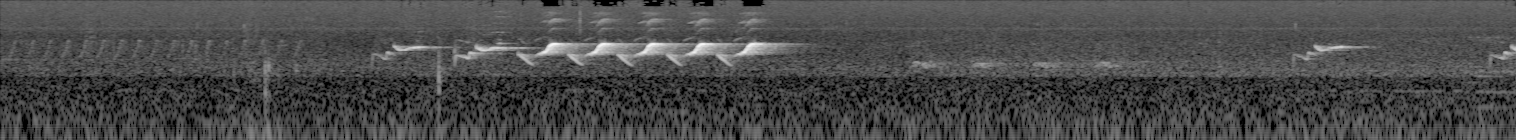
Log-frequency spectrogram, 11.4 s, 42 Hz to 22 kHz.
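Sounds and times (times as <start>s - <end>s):
Northern Cardinal whistled song: 2.9s - 5.9s.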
